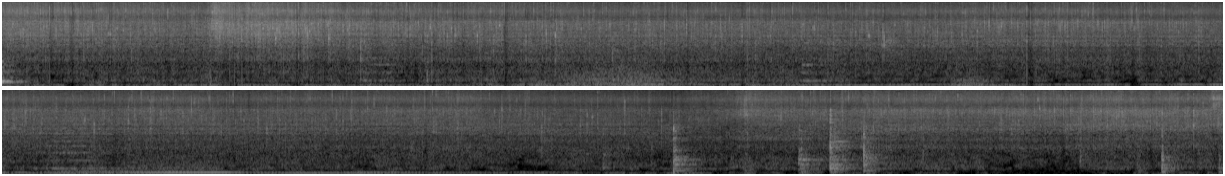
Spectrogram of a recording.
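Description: Sliced shallots sizzling in hot coconut oil in a stainless steel pan. The sizzle surges about two seconds in, then slowly dies down. Near the end, a spatula scrapes and knocks against the pan a few times as the shallots are stirred.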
